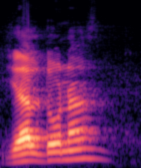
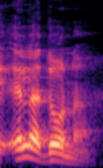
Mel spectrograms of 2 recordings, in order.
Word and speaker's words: Eladona: Yaldona. Is he here? Okay. Oh, please. You should, it should be Eladona.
